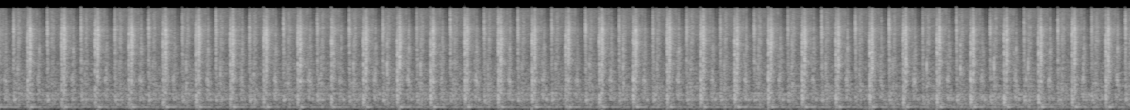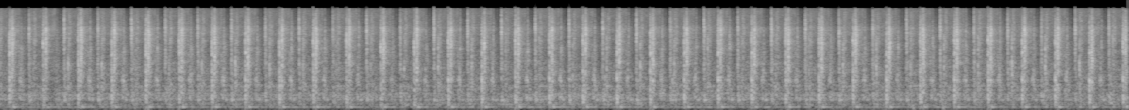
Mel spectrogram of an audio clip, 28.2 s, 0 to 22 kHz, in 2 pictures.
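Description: MBM 98M tabletop paper folder running, feeding and half-folding letter-size sheets one after another: a rapid, regular clacking, about three to four a second, over a steady motor hum.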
